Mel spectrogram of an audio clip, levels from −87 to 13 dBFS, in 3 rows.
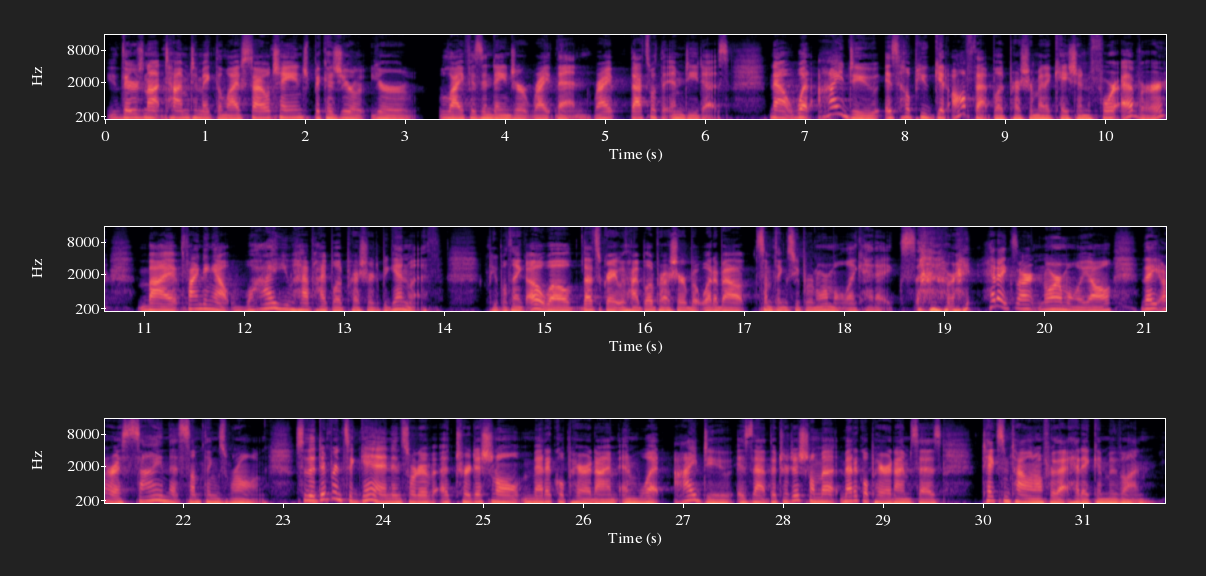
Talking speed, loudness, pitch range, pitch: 210 wpm, -20 LUFS, 120-155 Hz, 135 Hz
